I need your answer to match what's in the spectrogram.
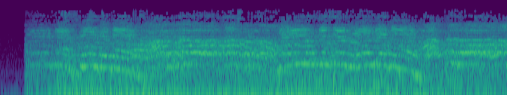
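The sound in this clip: A large crowd of protesters marches in Kabul: supporters of an election candidate rallying against alleged vote fraud. A dense mass of raised voices shouts together, loud and steady after a brief quiet start.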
